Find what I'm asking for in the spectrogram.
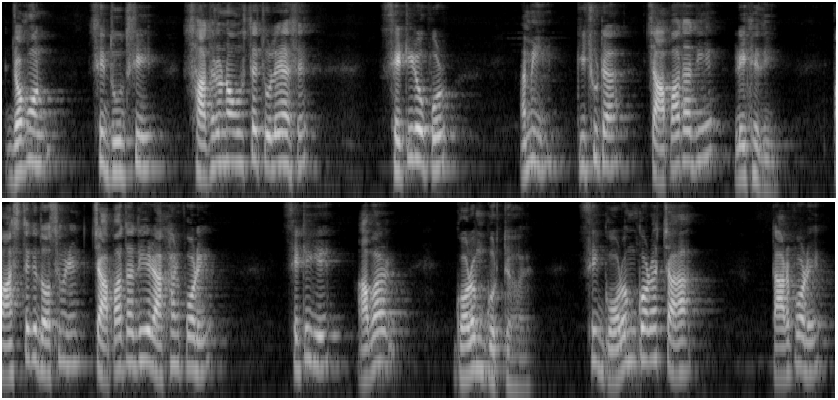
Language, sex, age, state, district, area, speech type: Bengali, male, 60+, West Bengal, Nadia, rural, spontaneous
